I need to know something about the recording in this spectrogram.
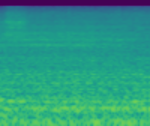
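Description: Steady drone of machine-shop machinery and ventilation: a low, even hum under a constant hiss.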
